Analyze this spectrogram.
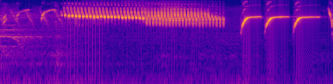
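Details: Red Factor Canary in fast, varied song: soft slurred notes, a long rolling trill that drops in pitch, then three rising hooked whistles; faint low background hum.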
